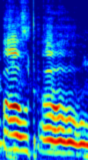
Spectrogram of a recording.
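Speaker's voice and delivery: high, loud laughing cheer; excited cheer. Real, not acted. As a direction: shout the name with a laugh. Cheering a dog movie.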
